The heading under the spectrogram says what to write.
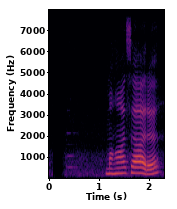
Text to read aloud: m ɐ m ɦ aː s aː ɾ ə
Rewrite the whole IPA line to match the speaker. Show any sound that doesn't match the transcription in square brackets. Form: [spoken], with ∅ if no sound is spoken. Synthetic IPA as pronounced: m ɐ [∅] ɦ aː s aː ɾ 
